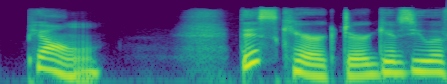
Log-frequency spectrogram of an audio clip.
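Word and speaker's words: 平: And next up we have pyeong, which is pronounced pyong.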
